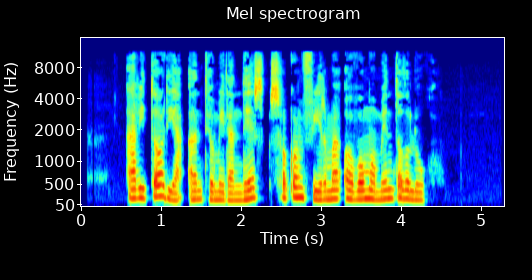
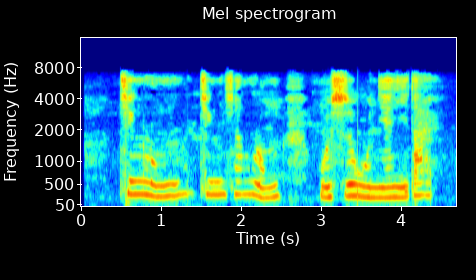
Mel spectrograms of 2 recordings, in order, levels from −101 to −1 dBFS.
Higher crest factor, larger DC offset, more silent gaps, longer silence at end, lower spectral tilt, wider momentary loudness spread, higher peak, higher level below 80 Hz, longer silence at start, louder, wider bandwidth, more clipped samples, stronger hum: about the same, 18 dB vs 20 dB; neither; neither; first, 1 s vs 0.25 s; first, -5.5 dB/octave vs -2 dB/octave; second, 5 LU vs 15 LU; about the same, -4 dBFS vs -6 dBFS; second, -70 dBFS vs -64 dBFS; about the same, 0.55 s vs 0.5 s; first, -21 LUFS vs -24 LUFS; first, 11.5 kHz vs 7.8 kHz; neither; neither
